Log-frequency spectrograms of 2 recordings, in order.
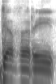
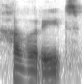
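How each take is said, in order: First: It is said with a standard Russian hard g. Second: It is said with a Ukrainian h sound.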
